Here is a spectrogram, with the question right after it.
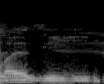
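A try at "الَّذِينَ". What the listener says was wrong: Ladzi. Ladzi. Bukan lazi, bukan z tu. Dia zi. Ladzi. Ladzi tu dua harakat, ada ya, mak asli.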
